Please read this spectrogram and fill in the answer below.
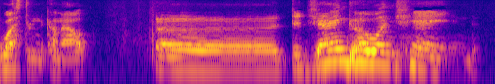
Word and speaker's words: Django: the most recent western to come out uh Django Unchained it's pronounced d Jango the D is silent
